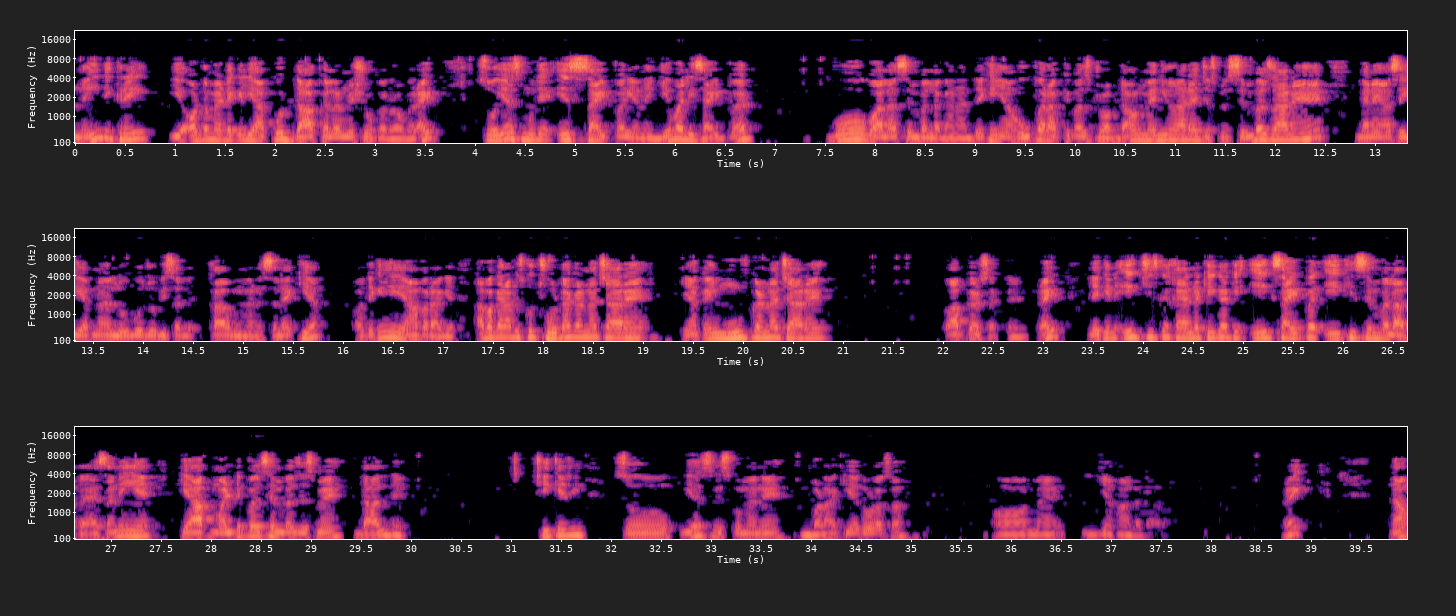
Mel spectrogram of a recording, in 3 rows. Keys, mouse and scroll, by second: 0.0 click, 7.2 click, 11.6 click, 17.8-27.9 drag, 27.9-39.9 drag.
